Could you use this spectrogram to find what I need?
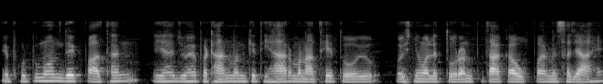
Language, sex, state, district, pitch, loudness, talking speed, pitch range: Chhattisgarhi, male, Chhattisgarh, Rajnandgaon, 130 Hz, -20 LUFS, 210 wpm, 125-140 Hz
